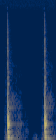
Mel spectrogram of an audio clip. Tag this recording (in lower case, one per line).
tap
